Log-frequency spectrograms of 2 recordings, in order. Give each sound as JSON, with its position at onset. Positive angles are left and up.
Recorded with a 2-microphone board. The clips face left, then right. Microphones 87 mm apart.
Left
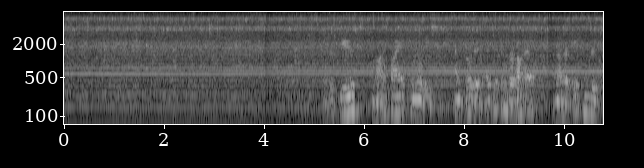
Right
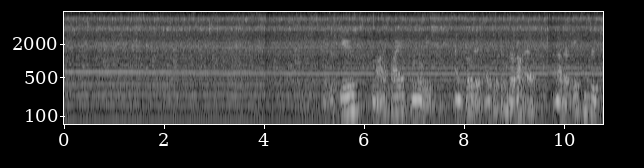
{"t": 5.2, "sound": "a man speaking", "side_deg": 15, "distance_m": 1.0}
